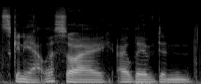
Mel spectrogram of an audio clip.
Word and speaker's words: Skaneateles: Skaneateles. So it's spelled like Skaneateles, but Skaneateles. It takes a while for some people to get it,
